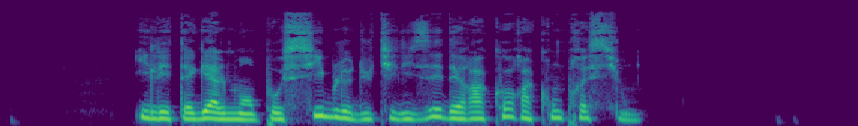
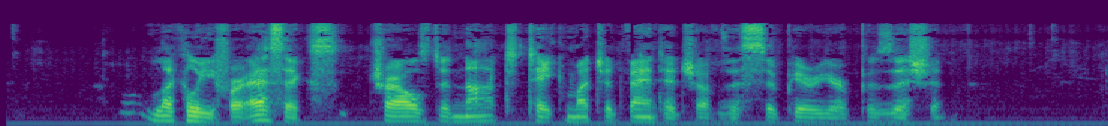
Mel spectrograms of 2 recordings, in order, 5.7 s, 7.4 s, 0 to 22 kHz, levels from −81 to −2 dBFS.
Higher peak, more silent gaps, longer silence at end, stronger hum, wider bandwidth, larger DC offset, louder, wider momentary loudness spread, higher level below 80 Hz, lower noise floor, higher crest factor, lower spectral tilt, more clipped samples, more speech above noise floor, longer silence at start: second, -8 dBFS vs 0 dBFS; neither; first, 1.45 s vs 1.1 s; neither; first, 16 kHz vs 12 kHz; neither; second, -24 LUFS vs -19 LUFS; about the same, 9 LU vs 10 LU; about the same, -54 dBFS vs -54 dBFS; first, -89 dBFS vs -57 dBFS; about the same, 18 dB vs 22 dB; first, -5.5 dB/octave vs -1 dB/octave; neither; first, 66 dB vs 36 dB; about the same, 0.9 s vs 0.85 s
